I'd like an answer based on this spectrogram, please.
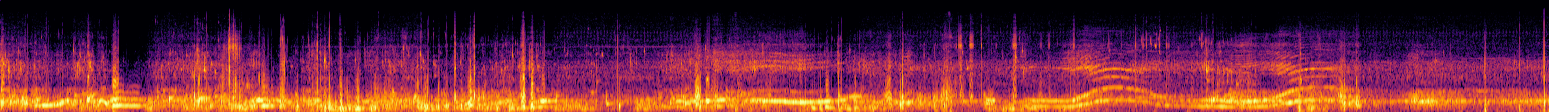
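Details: Humpback whales at Ningaloo Reef singing underwater during a swim: wavering moans and repeated looping up-and-down tonal phrases, later clear arching whoops, with splashing and gurgling water from the swimmers.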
